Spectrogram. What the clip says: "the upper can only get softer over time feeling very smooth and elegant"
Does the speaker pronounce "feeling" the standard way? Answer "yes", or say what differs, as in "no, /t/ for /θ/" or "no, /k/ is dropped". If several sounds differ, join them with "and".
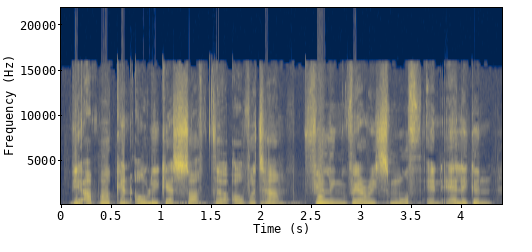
yes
